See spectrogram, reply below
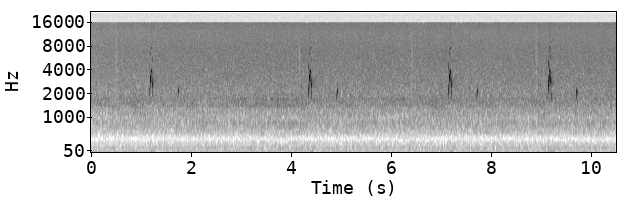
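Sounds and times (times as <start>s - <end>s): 
background hiss: 0.0s - 10.5s
Nordmann's greenshank Tringa guttifer calls: 4.3s - 5.0s, 7.1s - 7.8s.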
